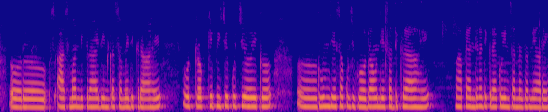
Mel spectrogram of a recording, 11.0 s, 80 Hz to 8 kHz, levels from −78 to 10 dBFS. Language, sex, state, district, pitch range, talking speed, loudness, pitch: Hindi, female, Jharkhand, Jamtara, 225-240 Hz, 220 wpm, -20 LUFS, 230 Hz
